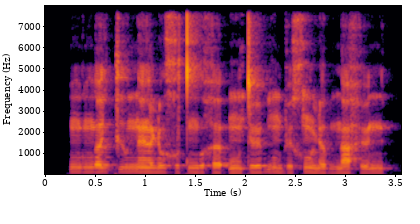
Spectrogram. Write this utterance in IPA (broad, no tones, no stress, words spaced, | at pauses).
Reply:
ŋʊŋɜlʲkʲu nɛ̃ə̯ɳʊxʊt ŋʊhɜ ʔũ tøbũbø xũɳɜbnahøn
